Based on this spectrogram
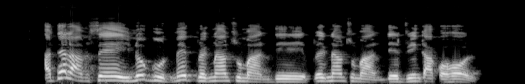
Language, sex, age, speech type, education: Nigerian Pidgin, male, 30-45, spontaneous, secondary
